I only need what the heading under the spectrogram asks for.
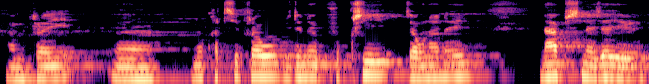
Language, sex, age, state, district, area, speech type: Bodo, male, 30-45, Assam, Chirang, urban, spontaneous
